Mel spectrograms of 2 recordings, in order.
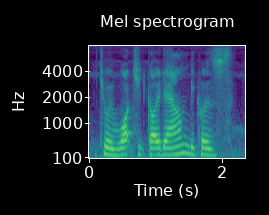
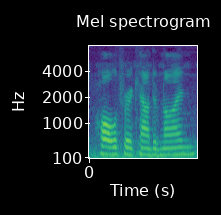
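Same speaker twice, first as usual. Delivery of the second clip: soft spa whisper; 4 dB quieter than usual. Shown as a demonstration. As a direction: count the breaths gently and evenly. Leads a breathing exercise.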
